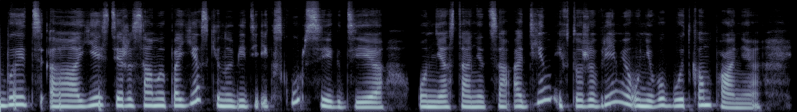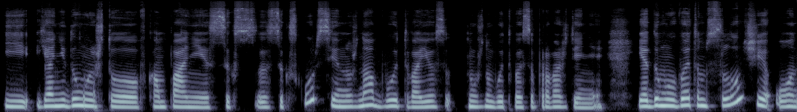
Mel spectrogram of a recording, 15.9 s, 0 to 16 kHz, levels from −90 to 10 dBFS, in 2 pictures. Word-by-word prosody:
быть, 245 +2 +2
а, 190 -1 +2
есть 235 +5 +1
те 220 - +4
же 215 0 +1
самые 215 +1 +3
поездки, 215 - -1
но 195 -1 +6
в - - +4
виде 195 0 -2
экскурсии, 255 - -1
где 165 -1 -1 0.3
он 180 -1 +3
не 175 - +3
останется 175 0 -1
один 190 - -2
и - - -2
в 205 - -18
то 200 -1 -1
же 205 +1 +1
время 270 - -2
у 215 - +2
него 195 +3 +4
будет 205 0 0
компания. 165 -11 -1 0.4
И 185 -3 +1
я 195 +1 +2
не 200 0 +5
думаю, 210 -1 +4
что 175 -4 +1
в - - -26
компании 170 -2 -1
с 160 +2 -7
эск 175 - -5
с 165 0 -6
экскурсией 310 - -2
нужна 185 +5 +1
будет 195 0 0
твоё 170 0 -1 0.3
нужно 185 0 0
будет 175 0 -2
твоё 165 -1 -1
сопровождение. 170 -3 -4 0.3
Я 195 -1 +4
думаю, 210 0 +6
в 220 - +3
этом 225 -2 +4
случае 225 - +1
он 185 +1 0
190 Hz, 185 wpm, -23 LUFS, 175-215 Hz, 0.4 s, но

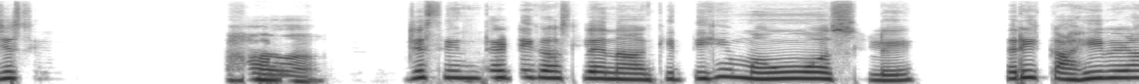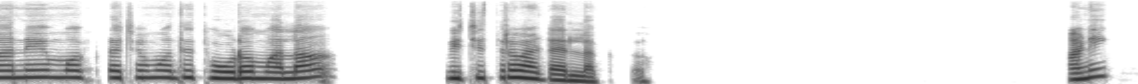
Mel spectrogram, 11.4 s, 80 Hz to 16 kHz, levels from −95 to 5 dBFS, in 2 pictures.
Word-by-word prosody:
जे 260 - +3 1.1
हां 195 -4 0 0.5
जे 285 - +4
सिं 285 0 -2
सिंथेटिक 285 +1 -1
असले 265 -1 +2
ना 230 -2 +3
कितीही 255 +6 -3
मऊ 255 -2 +4
असले 200 -4 -2 0.5
तरी 290 +3 +4
काही 240 +1 +3
वेळाने 285 +1 +1
मग 290 -1 -2
त्याच्यामध्ये 290 0 -3
थोडं 265 0 +4
मला 255 +2 +2 0.7
विचित्र 275 +2 -1
वाटायला 210 -9 +3
लागतं. 155 0 -7 2.2
आणि 295 +8 0
265 Hz, 110 wpm, -20 LUFS, 235-285 Hz, 2.2 s, जे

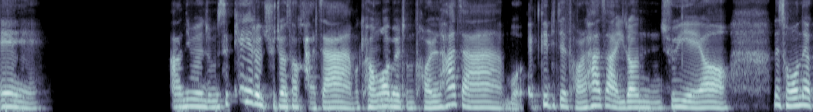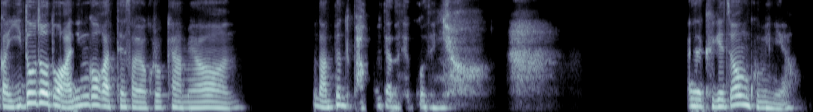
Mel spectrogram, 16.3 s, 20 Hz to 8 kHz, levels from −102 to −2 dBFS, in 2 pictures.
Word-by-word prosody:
예. 150 -6 0 1.2
아니면 180 +1 +1
좀 165 -1 -1
'스케일을 250 - +2
줄여서 170 -1 0
가자.' 150 -1 +2
뭐 145 - -8
'경험을 170 +2 +3
좀 155 -3 -6
덜 145 +1 0
하자.' 155 -8 +1
뭐 - - -6
'액티비티를 190 +1 -3
덜 145 -2 -1
하자.' 200 -1 +3
이런 155 -1 +1
주의예요. 155 -2 +2 0.4
근데 230 - -4
저는 205 +2 +4
약간 185 -4 0
이도 190 +11 +2
저도 260 -8 +6
아닌 195 +9 +1
것 225 0 +1
같아서요, 170 -5 -1
그렇게 160 +3 -6
하면. 150 -1 -3 0.7
남편도 195 +3 -3
바꿀 200 - -8
때가 180 -4 -6
됐거든요. 155 -2 -9 2.5
예. 185 - +1
그게 180 0 -2
좀 230 +4 +2
고민이에요. 145 - -7
165 Hz, 290 characters per minute, -25 LUFS, 150-190 Hz, 2.5 s, 저도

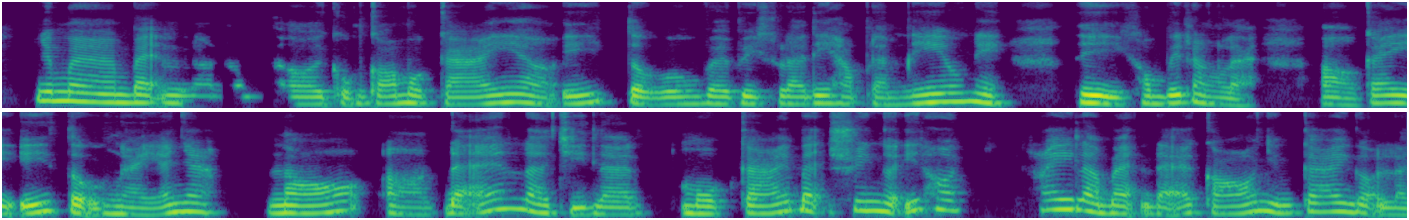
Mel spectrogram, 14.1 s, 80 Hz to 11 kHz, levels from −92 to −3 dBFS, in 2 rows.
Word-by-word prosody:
Nhưng 250 -1 +3
mà 220 -3 +3
bạn, 200 -1 +2
à, 185 - -12
đồng 345 - -13 0.2
thời 170 0 -2
cũng 175 +1 -5
có 180 0 -1
một 190 -1 +1
cái, 175 +5 0
ơ, 190 -5 -1
ý 195 +6 0
tưởng 170 -1 0
về 180 -2 0
việc 175 -2 +1
là 175 -1 -2
đi 190 +2 +2
học 180 -2 -6
làm 160 -1 -8
nail 210 +4 +3
nè, 210 -4 +3 0.4
thì 185 -5 +9
không 185 -1 -2
biết 195 - +6
rằng 190 -6 -2
là, 150 -3 -6 0.3
ờ, 165 -3 -4
cái 190 -1 +1
ý 230 +5 +4
tưởng 185 -2 +3
này 160 -2 -4
á 195 - 0
nha, 220 -2 +1 0.2
nó, 195 +5 +2
ờ, 195 - -4 0.2
đã 200 +6 0
là 240 -8 +1
chỉ 160 -3 0
là 165 -2 -4 0.2
một 180 -3 +1
cái 195 +4 0
bạn 245 -2 +1
suy 250 +4 -3
nghĩ 245 +1 +1
thôi? 275 -2 -2 0.4
Hay 280 +1 +2
là 245 -5 +2
bạn 190 -2 -1
đã - - -3
có 180 +3 -2
những 205 -5 0
cái, 230 0 -1
gọi 200 -3 -1
là, 155 -1 -5
190 Hz, 230 wpm, -22 LUFS, 175-215 Hz, 0.4 s, thì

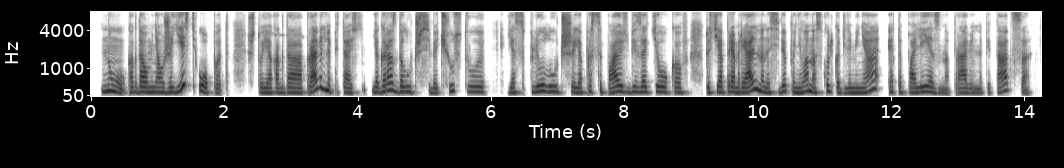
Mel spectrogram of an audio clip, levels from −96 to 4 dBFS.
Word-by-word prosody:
ну, 200 -5 +2
когда 175 0 +2
у - - +2
меня 175 -1 +1
уже 170 0 +1
есть 405 - +3
опыт, 165 -7 -1 0.2
что 160 - -6
я 160 0 +1
когда 160 0 +1
правильно 235 - +5
питаюсь, 160 -2 -5
м, 250 - -19
я 175 - -1
гораздо 195 0 +3
лучше 185 -4 -1
себя 155 -1 -3
чувствую, 185 -2 -3 0.3
я 160 0 -3
сплю 180 +5 0
лучше, 190 -3 0
я 165 0 0
просыпаюсь 175 +2 0
без 180 +2 -3
отеков. 170 -2 -1 0.3
То 175 - -1
есть 160 - -3
я 180 - +5
прям 180 -1 +2
реально 195 +7 +6
на 165 - -1
себе 160 +5 -2
поняла, 175 -1 0
насколько 190 0 -1
для 155 0 -4
меня 165 - +1
это 180 0 -5
полезно 165 0 0
правильно 150 -2 -3
питаться. 165 +10 -3
175 Hz, 170 wpm, -22 LUFS, 160-190 Hz, 0.3 s, реально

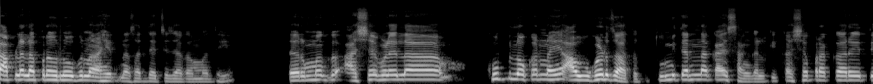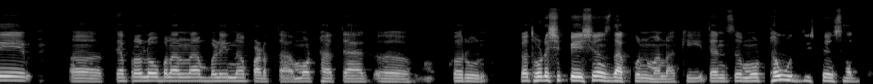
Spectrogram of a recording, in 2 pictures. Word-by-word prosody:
आपल्याला 215 0 +7
प्रलोभन 205 -2 +4
आहेत 165 -3 +1
ना, 150 - -4
सध्याच्या 140 0 -8
जगामध्ये 130 0 -8 0.6
तर 185 +1 +4
मग 210 +1 -1
अशा 180 +5 0
वेळेला, 220 +1 +3 0.8
खूप 250 +1 -2
लोकांना 230 -1 +2
हे 230 - +5
अवघड 205 +2 +6
जातं. 145 - +2 0.2
तुम्ही 210 +3 -1
त्यांना 220 0 +1
काय 215 - +1
सांगाल? 135 -8 -7
की 160 - -11
कशाप्रकारे 195 +2 -1
ते 190 0 +4 0.6
अ, - - -8 0.4
त्या 165 - -3
प्रलोभनांना 170 -1 0
बळी 160 +1 -3
न 160 0 -2
पडता, 140 -2 -6
मोठा 145 0 -5
त्याग 135 0 -6
अ, 135 -2 -5 0.5
करून 150 -3 -3 0.4
का 170 - +2
थोडीशी 185 +2 +2
पेशन्स 180 -1 +4
दाखवून 155 -1 +1
म्हणा, 130 -1 -4
की 145 +1 -8
त्यांचं 150 +2 -3
मोठं 160 +4 +1
उद्दिष्ट 175 -6 0
साध्य 145 -2 -7
170 Hz, 145 wpm, -20 LUFS, 145-205 Hz, 0.8 s, आपल्याला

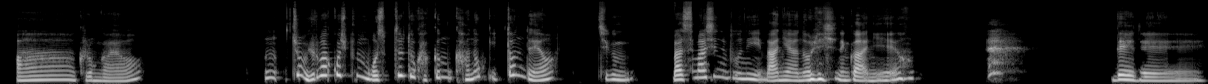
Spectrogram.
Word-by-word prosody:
아 205 +2 0
그런가요? 175 - -4 1.2
음 305 - -2 0.2
좀 440 - 0
위로 - - +1
받고 440 +1 +3
싶은 420 -2 -8
모습들도 245 - +2
가끔 310 +6 -5
간혹 330 +12 -1
있던데요. 250 - -1 0.4
지금 225 -3 -2 0.4
말씀하시는 315 - +2
분이 255 -6 +2
많이 190 0 +3
안 180 -1 0
올리시는 225 -1 +4
거 195 - +3
아니에요? 185 +10 +1 2.0
네네. 175 - +1
215 Hz, 240 characters per minute, -20 LUFS, 190-295 Hz, 2.0 s, 올리시는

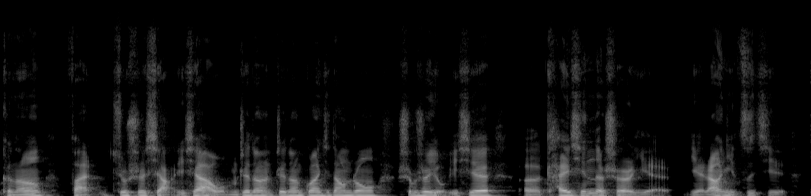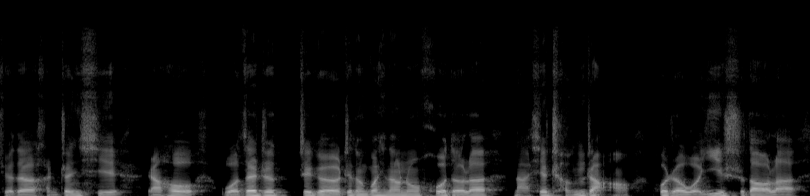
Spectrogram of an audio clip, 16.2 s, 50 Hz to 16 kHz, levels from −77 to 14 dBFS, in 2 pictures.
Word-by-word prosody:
可 - - -4
能， 105 +7 +2 0.2
反 95 - -1
就 130 -1 -1
是 125 -1 -1
想 120 - -1
一 - - -6
下 135 +3 +5
我 95 -2 -1
们 95 +1 -10
这 130 - +2
段 125 -2 0
这 140 +2 +1
段 135 -2 +2
关 135 0 +2
系 125 - -4
当 125 +1 +1
中， 125 0 +1 0.2
是 - - -10
不 130 - -3
是 140 +1 +3
有 - - -3
一 100 - -7
些， 125 +3 +4 0.3
呃， 95 -2 -3
开 130 +1 +2
心 150 +4 -3
的 - - +2
事 - - -5
儿， 90 - +2
也 90 +1 -10
也 - - -7
让 140 - +3
你 105 -7 -3
自 105 +2 -10
己 95 -2 -13 0.2
觉 - - -6
得 95 0 +2
很 95 -1 -12
珍 105 +3 -1
惜？ 95 -4 -6 0.2
然 95 0 -2
后， 110 -1 +1 0.2
我 95 - +1
在 125 +5 +7
这 130 0 0
这 135 -2 0
个 105 -4 +4
这 125 - -2
段 115 -1 0
关 125 0 +1
系 120 - -2
当 115 0 +1
中 115 -1 -1
获 115 - +1
得 100 - +2
了 115 +1 +3 0.2
哪 85 0 -7
些 135 +10 -1
成 120 -1 -5
长？ - - -2 0.2
或 - - +2
者 100 - +3
我 95 -2 +1
意 130 +6 -2
识 130 0 -7
到 110 -2 +3
了， 95 -2 -1
115 Hz, 250 characters per minute, -23 LUFS, 100-130 Hz, 0.3 s, 在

